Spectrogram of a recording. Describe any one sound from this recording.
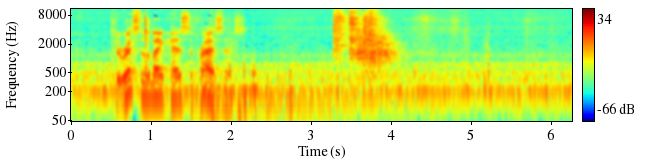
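A hand taps and rubs against a hard plastic cover.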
